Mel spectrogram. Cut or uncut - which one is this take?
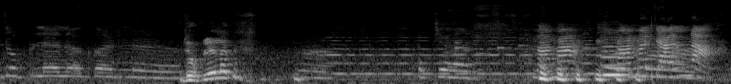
uncut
